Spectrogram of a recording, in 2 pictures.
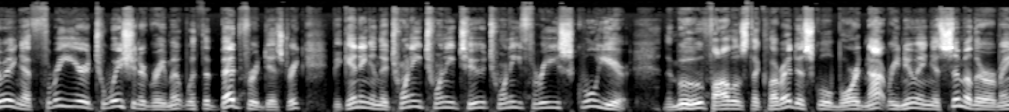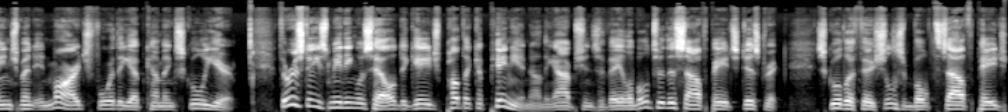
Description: Speech in English. There is no code.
